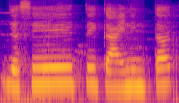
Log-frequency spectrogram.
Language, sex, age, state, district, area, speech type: Marathi, female, 18-30, Maharashtra, Nagpur, urban, spontaneous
